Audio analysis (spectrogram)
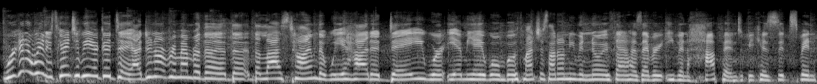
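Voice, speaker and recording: A woman esports analyst bantering on a live broadcast desk, playful and animated, quizzing her co-hosts. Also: fairly high pitch.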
